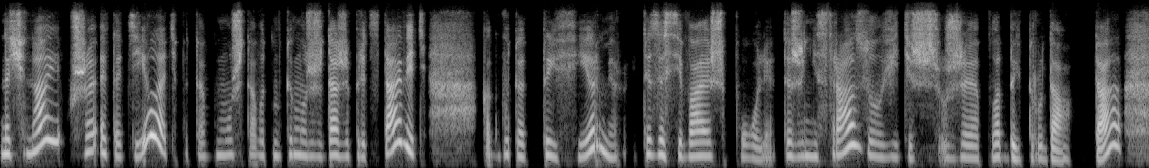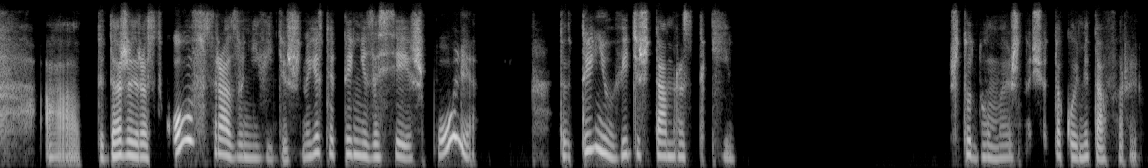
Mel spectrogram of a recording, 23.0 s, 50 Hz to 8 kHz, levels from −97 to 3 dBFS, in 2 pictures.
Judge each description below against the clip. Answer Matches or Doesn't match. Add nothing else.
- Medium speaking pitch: Doesn't match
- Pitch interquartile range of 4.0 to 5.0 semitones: Doesn't match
